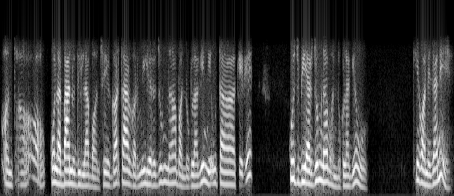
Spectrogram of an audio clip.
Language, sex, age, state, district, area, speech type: Nepali, female, 30-45, West Bengal, Jalpaiguri, rural, conversation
